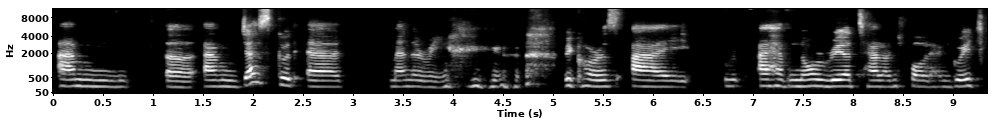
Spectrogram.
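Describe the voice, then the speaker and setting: A woman's voice: mid-range voice, little pitch movement, very slow, lo-fi sound. A woman giving a brief, modest self-introduction on a video call.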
